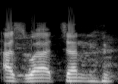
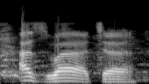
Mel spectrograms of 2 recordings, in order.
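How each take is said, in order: First: The word ends with an n sound. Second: The word ends on an open vowel. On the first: It is read without the rules of recitation. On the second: It is read following the rules of recitation.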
